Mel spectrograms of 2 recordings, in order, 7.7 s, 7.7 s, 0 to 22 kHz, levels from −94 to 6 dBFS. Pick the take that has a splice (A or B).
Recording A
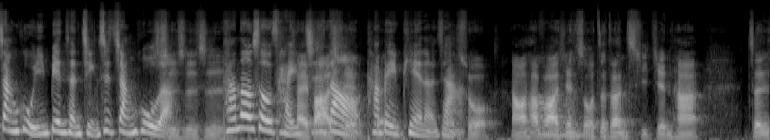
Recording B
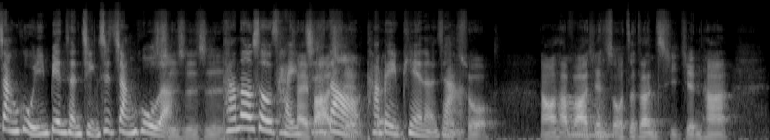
A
